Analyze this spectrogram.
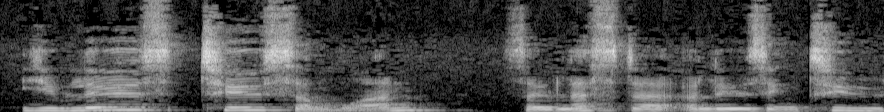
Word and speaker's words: Leicester: is always nil and you'll notice that it's not Tottenham but Tottenham and not Leicester but Lester Tottenham are winning one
